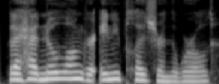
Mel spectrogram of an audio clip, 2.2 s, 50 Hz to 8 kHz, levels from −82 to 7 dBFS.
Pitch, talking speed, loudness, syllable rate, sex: 205 Hz, 275 wpm, -15 LUFS, 7.0 syllables/s, female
